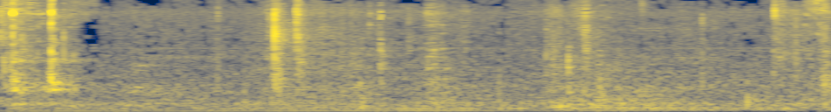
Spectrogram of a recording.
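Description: A few sharp clicks and clacks of metal parts as a bicycle trailer's wheel is taken off: a quick pair at the start, another about a second and a half in, then fainter ticks.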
